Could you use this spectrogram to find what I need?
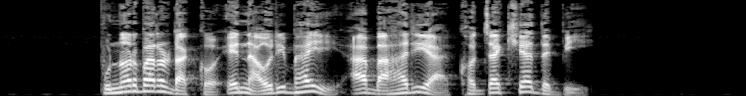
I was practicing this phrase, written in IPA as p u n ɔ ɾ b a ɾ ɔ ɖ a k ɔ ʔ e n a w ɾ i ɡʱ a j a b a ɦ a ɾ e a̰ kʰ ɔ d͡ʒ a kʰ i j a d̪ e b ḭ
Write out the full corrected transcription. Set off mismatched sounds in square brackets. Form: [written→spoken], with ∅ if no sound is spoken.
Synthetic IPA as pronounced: p u n ɔ ɾ b a ɾ ɔ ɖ a k ɔ ʔ e n a w ɾ i [ɡʱ→bʱ] a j a b a ɦ a ɾ [e→i] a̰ kʰ ɔ d͡ʒ a kʰ i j a d̪ e b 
